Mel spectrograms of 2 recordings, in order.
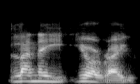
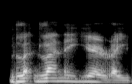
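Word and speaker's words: Leny Yoro: yeah but I can't quite recall how you pronounce his name in the moment but Lenny euru that's it Lenny Yuri that's it I got right Lenny Yuri the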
